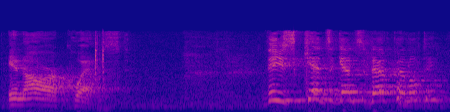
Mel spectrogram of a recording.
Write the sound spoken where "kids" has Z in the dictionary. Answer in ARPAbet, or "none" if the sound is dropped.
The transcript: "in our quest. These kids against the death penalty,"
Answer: Z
